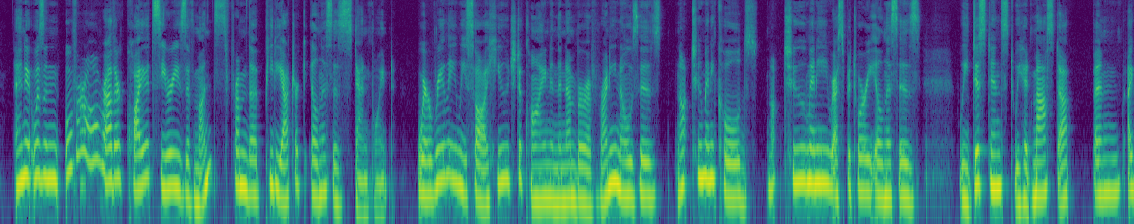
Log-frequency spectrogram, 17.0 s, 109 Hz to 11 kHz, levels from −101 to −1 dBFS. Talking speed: 160 wpm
